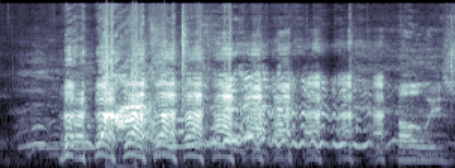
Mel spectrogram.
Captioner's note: gasps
